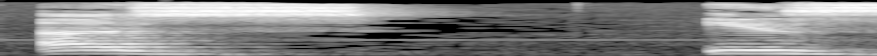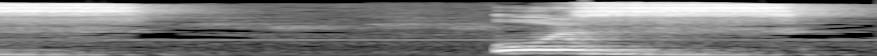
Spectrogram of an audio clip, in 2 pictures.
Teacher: زا میں سیٹی ہے تو آپ نے سیٹی بھی ادا کرنی ہے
